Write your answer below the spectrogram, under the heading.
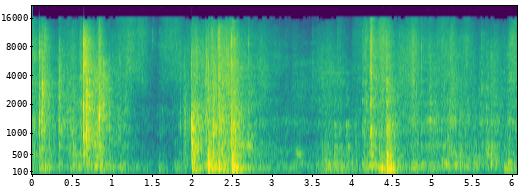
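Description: Cardboard packaging being handled: the outer box of a robot vacuum is slid up off its inner box and set down, with scraping and rustling and a few louder knocks.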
